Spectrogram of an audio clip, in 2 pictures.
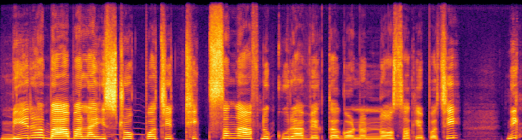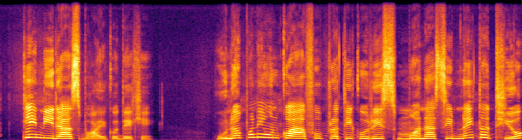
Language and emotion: Nepali, angry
